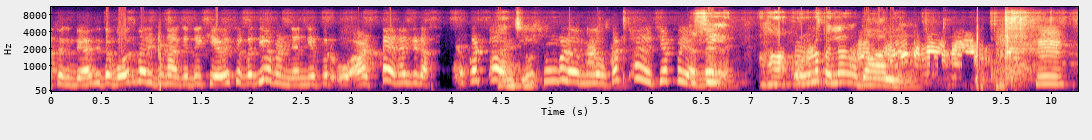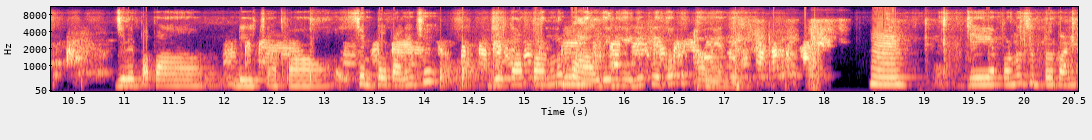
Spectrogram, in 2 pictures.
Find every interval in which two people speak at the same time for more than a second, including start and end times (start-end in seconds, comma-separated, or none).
12.0-13.6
